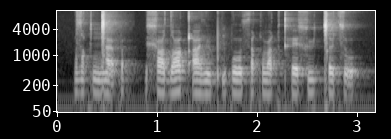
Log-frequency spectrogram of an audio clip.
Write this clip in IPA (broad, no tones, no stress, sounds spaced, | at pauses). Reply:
zˤ ə q ŋ͡ǀ a p | x ɛ dˤ a qʼ a ð ʉ pʼ i p o θ ə q β ɛ q kʰ ɛ x ʉ ǀ ə t͡s o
